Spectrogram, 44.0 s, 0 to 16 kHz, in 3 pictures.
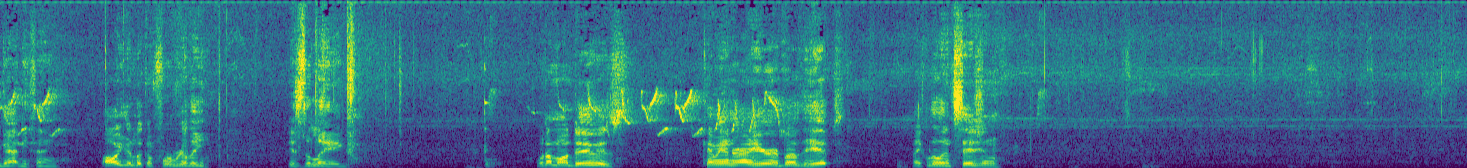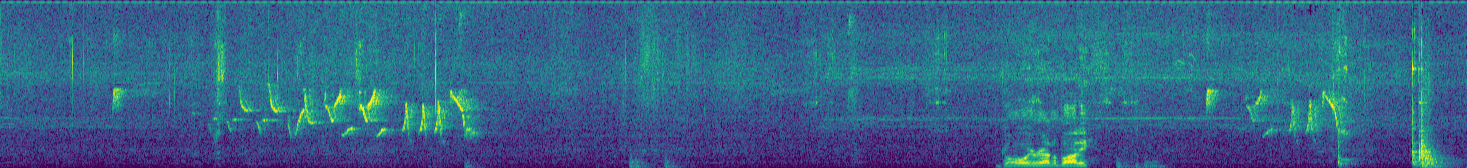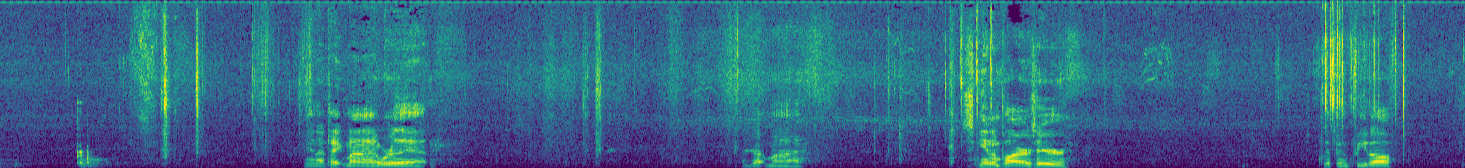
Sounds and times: Speech: 0.0 - 2.1, 2.9 - 3.7, 5.4 - 6.4, 7.0 - 8.5, 9.1 - 10.1, 24.6 - 25.6, 32.4 - 33.8, 36.7 - 37.5, 39.0 - 40.1, 42.5 - 43.4
Environmental noise: 0.0 - 43.9.

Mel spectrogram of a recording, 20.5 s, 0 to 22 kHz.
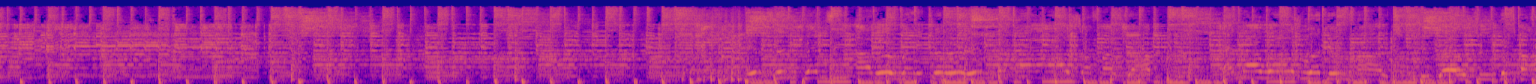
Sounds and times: Ska: 0.0 - 20.4.

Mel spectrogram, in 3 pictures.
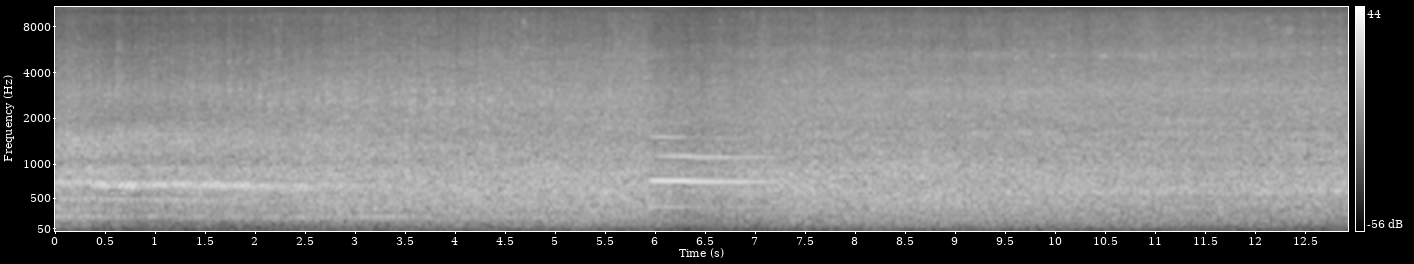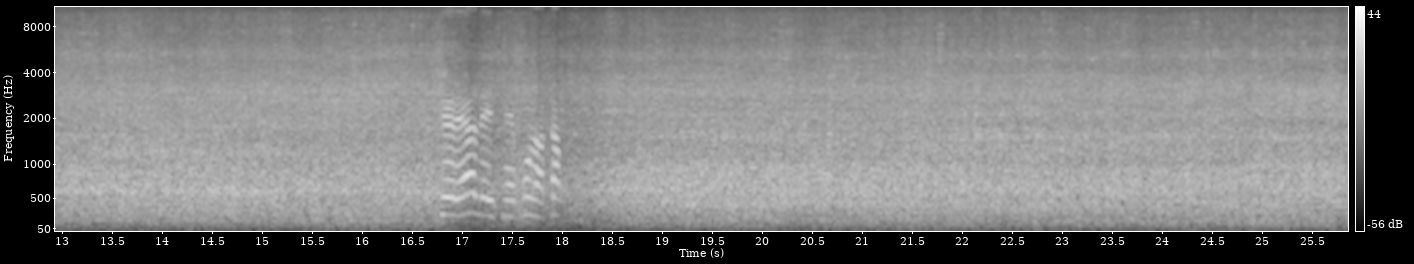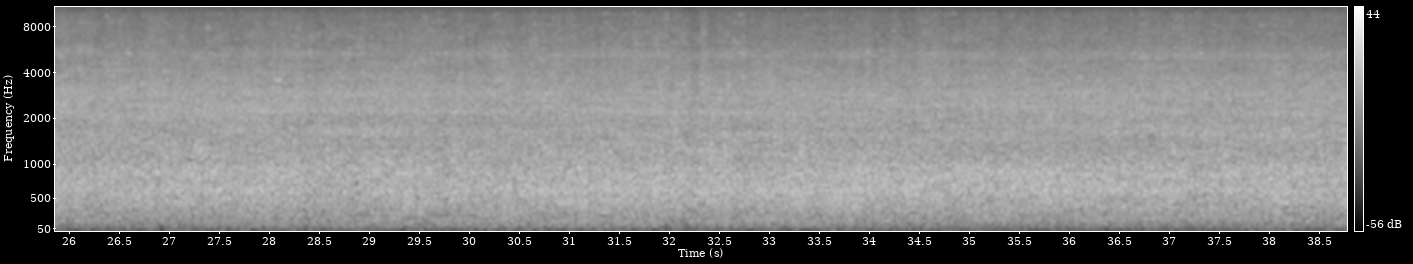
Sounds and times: Outside, urban or manmade: 0.0 - 38.7
Railroad car, train wagon: 0.0 - 38.7
Train: 0.0 - 38.7
Speech: 16.7 - 18.0.

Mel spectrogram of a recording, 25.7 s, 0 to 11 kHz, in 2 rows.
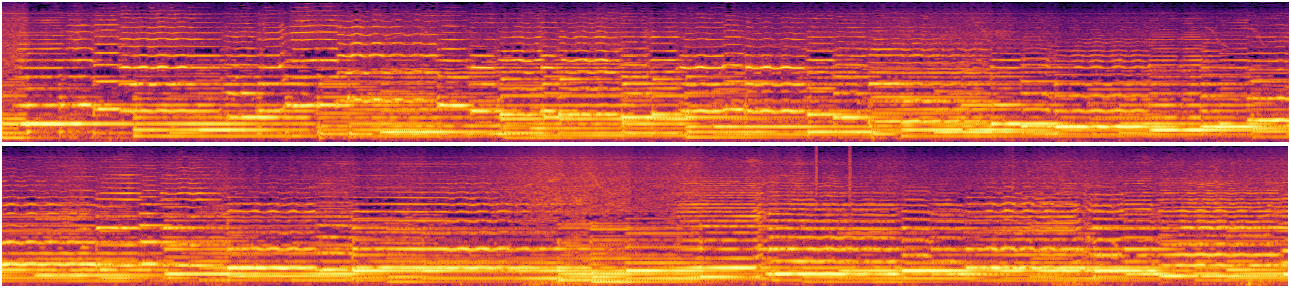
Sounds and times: Violin, fiddle: 0.0 - 25.7.

